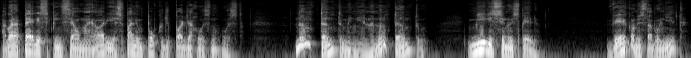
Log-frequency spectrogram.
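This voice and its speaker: An audiobook reader voicing a patient adult sorceress who teaches a girl, calm and gently correcting, with a lively, wide-ranging delivery. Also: medium pitch, moderate pace, breathy edge, pitched below the performer's own voice. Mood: tender. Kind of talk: audiobook dialogue reading.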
